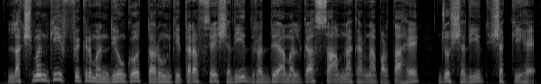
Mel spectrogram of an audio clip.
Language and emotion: Urdu, neutral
